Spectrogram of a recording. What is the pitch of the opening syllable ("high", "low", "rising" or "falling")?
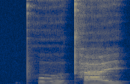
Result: falling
